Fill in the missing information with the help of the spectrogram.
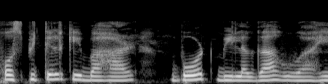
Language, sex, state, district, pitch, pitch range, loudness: Hindi, female, Arunachal Pradesh, Papum Pare, 195 Hz, 185-220 Hz, -16 LUFS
